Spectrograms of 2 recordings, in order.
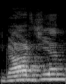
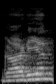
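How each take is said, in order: First: The middle consonant is a j sound. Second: The middle consonant is a d sound. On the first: The speaker calls it wrong. "सामान्यतया गार्जियन गार्जियन के रूप में बोला जाता है" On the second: The speaker calls it right. "इसका सही जो प्रोनाउंसिएशन होता है"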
